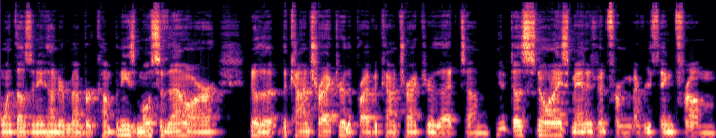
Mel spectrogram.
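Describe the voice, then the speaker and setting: Someone with a Wisconsin accent speaks at a fairly quick pace in a monotone, flat intonation. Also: man. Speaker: trade association CEO. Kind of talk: podcast interview. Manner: casual, many fillers.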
